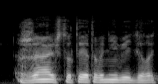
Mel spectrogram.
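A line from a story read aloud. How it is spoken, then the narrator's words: Quiet. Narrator (Russian): тихо сказал я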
